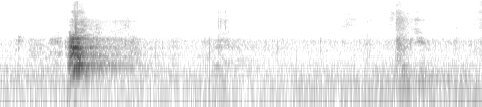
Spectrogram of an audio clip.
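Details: A young Sivas Kangal dog with a bone lets out a single short, sharp bark, followed by a quiet indoor stretch with faint voices and small knocks.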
